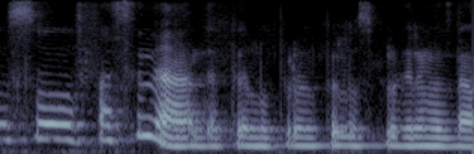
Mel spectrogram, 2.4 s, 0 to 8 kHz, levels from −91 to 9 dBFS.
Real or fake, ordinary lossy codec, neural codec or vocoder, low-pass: fake; none; codec, 16 kHz, 6 kbps, DAC; none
